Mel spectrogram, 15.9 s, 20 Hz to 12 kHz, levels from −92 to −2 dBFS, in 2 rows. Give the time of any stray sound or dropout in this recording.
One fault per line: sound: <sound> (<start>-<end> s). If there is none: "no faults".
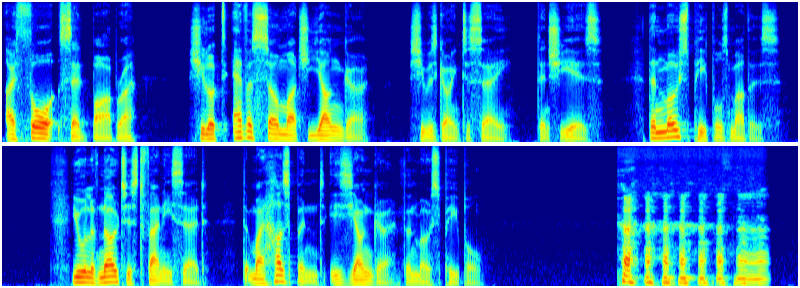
sound: laugh (14.1-15.7 s)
